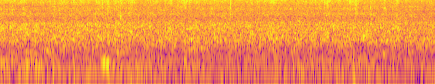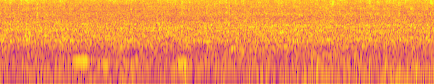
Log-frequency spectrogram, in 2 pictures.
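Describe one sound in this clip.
Heavy rain pours steadily outdoors, splashing on pavement and cars.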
